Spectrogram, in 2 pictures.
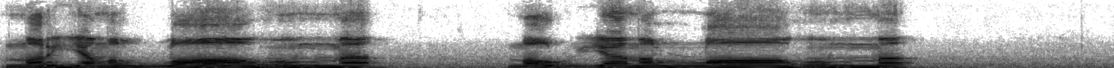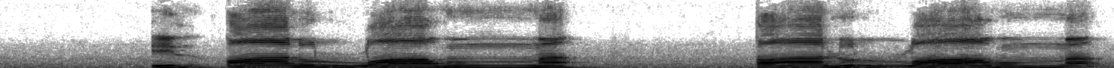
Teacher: تو لفظ اللہم کیا ہو رہا ہے، پر پڑھا جا رہا ہے، لفظ اللہ کو پر پڑھا جا رہا ہے اللہم کے اندر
